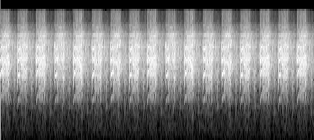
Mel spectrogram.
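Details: King of Saxony bird-of-paradise giving a loud, harsh, hissing buzz in rapid pulses, about three and a half per second, steady and unbroken throughout, like crackling static.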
